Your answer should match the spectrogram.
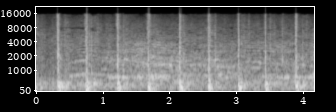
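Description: Assembly members thumping their desks together in a steady beat, a little over two thumps a second: the customary desk-thumping applause of an Indian legislature, greeting a budget announcement.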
